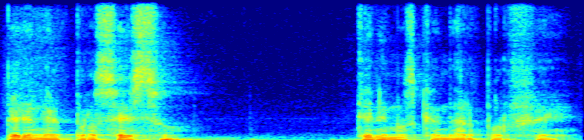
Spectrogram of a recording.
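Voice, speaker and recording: A man preaching a sermon as pastor, swinging from loud, emphatic passages to hushed, low endings. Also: level tone, fairly quick. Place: church.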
